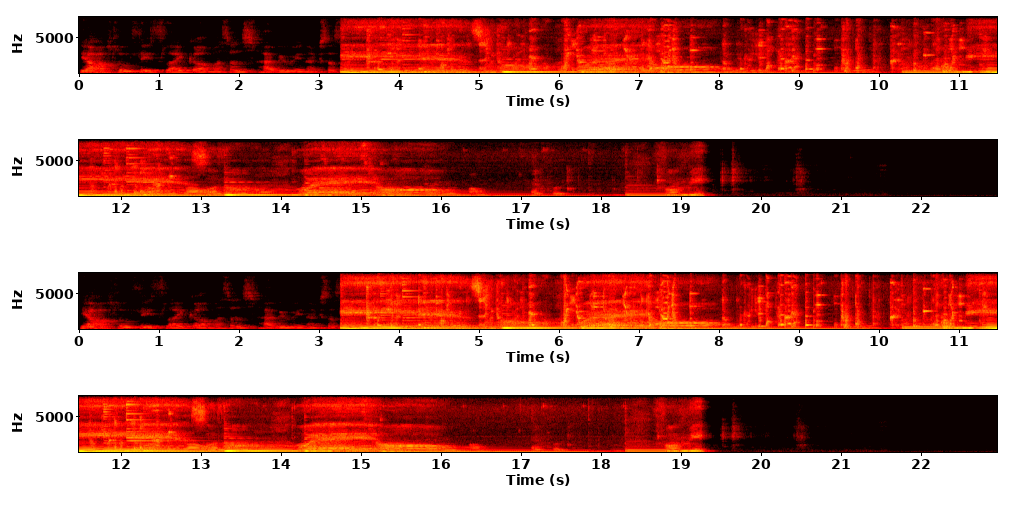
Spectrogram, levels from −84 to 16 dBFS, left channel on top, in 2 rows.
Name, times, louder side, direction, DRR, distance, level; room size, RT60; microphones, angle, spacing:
voice 1, 0.0-3.8 4.1-9.3 9.6-11.0 17.2-17.3 17.6-17.7 18.6-19.8 20.4-20.6, left 2 dB, 45° left, 1.0 m, -44 dB
Acoustic guitar, 3.3-9.9 10.3-17.9 18.3-19.2, right 3 dB, 30° right, 0.4 m, -23 dB
sound 1, 3.6-12.6, right 5 dB, 60° right, 0.8 m, -29 dB
voice 2, 12.3-16.6 17.1-17.6, equal, 15° left, 0.6 m, -36 dB
4.1 x 2.2 x 2.4 m
head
